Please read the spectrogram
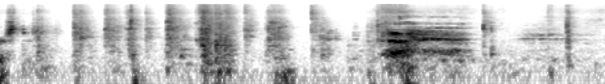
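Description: Plastic water bottles being picked up and handled: a quick, irregular run of crinkles and clicks, with rustling from the reach down beside the chair.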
